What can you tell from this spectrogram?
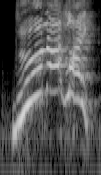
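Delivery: high, loud "Do not like!"; loud protest. Real, not acted. Streamer protesting a sad game scene, loud and high. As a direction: shout it back at the game. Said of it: "repeated protest".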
